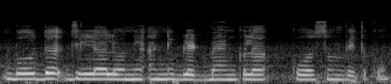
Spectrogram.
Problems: constant background noise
